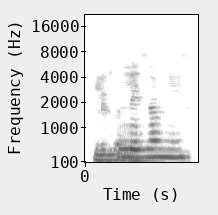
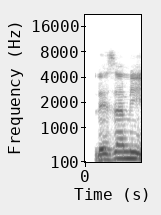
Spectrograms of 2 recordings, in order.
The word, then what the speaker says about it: les amis: A gente nunca vai pronunciar esse S. Exceto quando o substantivo aqui começar por uma vogal. Os amigos. Sim. Les amis. Les amis. Então, a gente vai fazer uma liaison, né, no caso.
